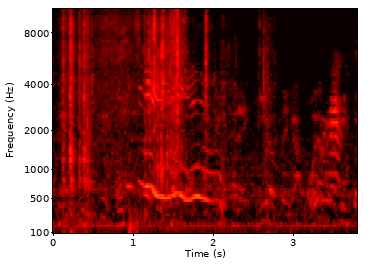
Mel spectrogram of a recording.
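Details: Maro, a 13-year-old male American Shorthair cat at the family home, practising sitting on command: one drawn-out, wavering meow that dips and rises over nearly a second. Scattered clicks, tapping and faint background voices surround it.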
